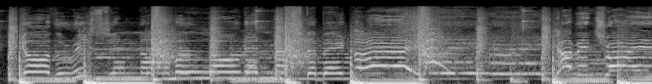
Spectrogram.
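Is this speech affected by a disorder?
No.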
